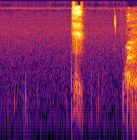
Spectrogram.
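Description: Quiet breathing, then a sharp burst sneeze followed by the start of a second sneeze, consistent with allergic sneezing.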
